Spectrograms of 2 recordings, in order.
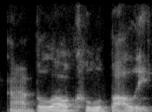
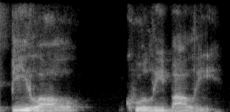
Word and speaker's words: Bilal Coulibaly: So this isn't the first one, but Bilal Coulibaly just went off. Or no, excuse me. It's Bilal Coulibaly.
